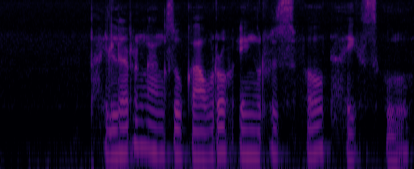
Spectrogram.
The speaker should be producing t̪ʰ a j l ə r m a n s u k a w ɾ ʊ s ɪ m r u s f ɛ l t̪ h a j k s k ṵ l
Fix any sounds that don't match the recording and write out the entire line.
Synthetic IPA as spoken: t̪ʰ a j l ə r ŋ a ŋ s u k a w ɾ ʊ h ɪ ŋ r u s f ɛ l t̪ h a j k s k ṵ l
